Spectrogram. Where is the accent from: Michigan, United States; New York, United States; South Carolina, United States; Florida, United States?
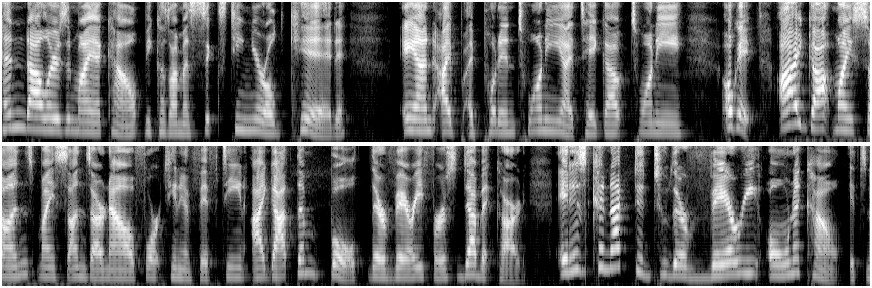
Michigan, United States; We're from Michigan.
